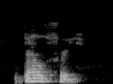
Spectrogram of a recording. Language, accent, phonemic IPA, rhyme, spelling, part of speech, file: English, Southern England, /ˈbɛlfɹi/, -ɛlfɹi, belfry, noun, LL-Q1860 (eng)-belfry.wav
- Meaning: 1. A tower or steeple typically containing bells, especially as part of a church 2. A part of a large tower or steeple, specifically for containing bells 3. A shed 4. A movable tower used in sieges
